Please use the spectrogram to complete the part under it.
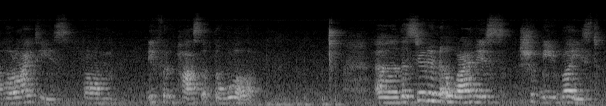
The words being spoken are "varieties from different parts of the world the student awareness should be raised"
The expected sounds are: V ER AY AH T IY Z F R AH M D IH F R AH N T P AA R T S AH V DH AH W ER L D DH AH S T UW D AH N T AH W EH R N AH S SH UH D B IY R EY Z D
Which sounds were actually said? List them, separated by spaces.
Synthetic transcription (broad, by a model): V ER AY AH T IY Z F R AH M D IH F R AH N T P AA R T S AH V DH AH W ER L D DH AH S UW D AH N AH W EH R N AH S SH UH D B IY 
